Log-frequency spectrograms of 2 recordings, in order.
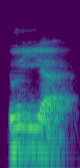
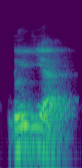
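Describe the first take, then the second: The two takes are said the same way.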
